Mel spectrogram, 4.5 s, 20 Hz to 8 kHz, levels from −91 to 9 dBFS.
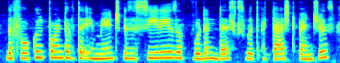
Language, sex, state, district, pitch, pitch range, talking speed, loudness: English, female, Karnataka, Bangalore, 250 Hz, 235-275 Hz, 200 wpm, -16 LUFS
